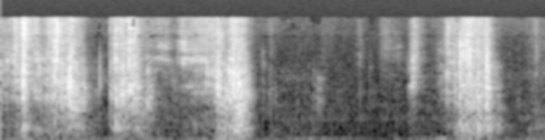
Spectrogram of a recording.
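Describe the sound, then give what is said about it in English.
Paper rustling and crinkling in a few short bursts, faint, over a low steady hum. “Sorry about the paper noise, guys.”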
